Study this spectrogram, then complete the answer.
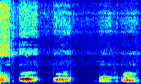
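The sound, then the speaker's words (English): A dog outside, waiting to be let in, barks four times in two quick pairs, each bark short and fairly muffled, with no talking over it. “She'll shut up. Alright, hold on a fucking second, guys. I gotta let the dog in while the show's going.”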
